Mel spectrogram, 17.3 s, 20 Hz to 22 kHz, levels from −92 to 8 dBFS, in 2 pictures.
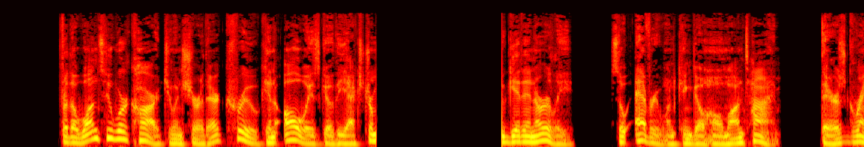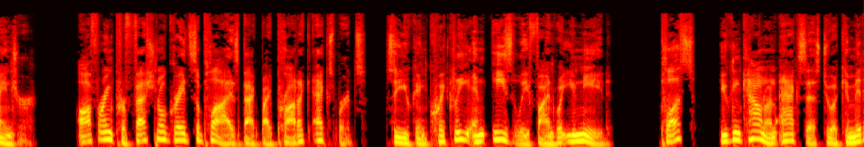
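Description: A speech recording in which the input was likely lost for a moment, leaving the recorder writing silence: an audio dropout to silence from 3.76 to 5.02 s. After "always go the extra" the sound cuts to total silence, with no room tone, and returns on "get in early so", with about 1.26 s of speech missing.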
